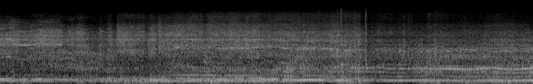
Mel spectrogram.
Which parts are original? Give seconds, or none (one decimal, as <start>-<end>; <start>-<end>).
0.0-0.8; 2.0-2.9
